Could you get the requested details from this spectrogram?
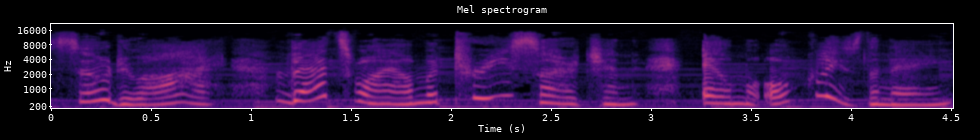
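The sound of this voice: In a cartoonish character voice, a female-sounding voice with a high pitch moves at a moderate pace over clear music in the background.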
